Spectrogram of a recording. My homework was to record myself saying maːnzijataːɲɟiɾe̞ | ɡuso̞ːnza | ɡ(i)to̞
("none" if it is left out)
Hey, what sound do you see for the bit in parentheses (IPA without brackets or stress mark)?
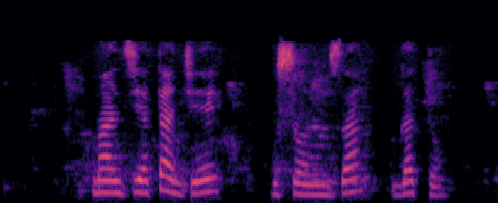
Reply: a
